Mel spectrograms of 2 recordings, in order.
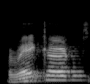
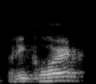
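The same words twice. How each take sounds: First: "record" stressed on the first syllable, RE-cord; noun pronunciation. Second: "record" stressed on the second syllable, re-CORD; light start on "record", full weight on CORD; verb pronunciation. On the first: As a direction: punch the RE in "record", higher and louder, with a weak ending. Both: Shown as a demonstration. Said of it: "difference between the noun form of it and verb form".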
